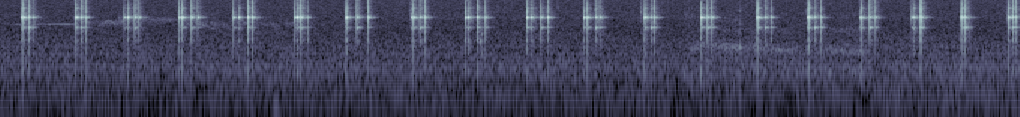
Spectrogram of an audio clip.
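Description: A carved agate moon goddess figure is tapped in about twenty quick, evenly spaced bursts, each made of a few rapid clicks. The taps are bright, high and dry, with almost no low end, and each dies away almost at once.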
